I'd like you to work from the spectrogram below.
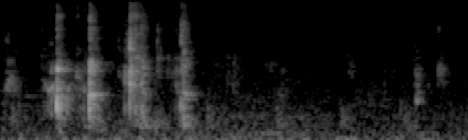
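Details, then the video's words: Dog eating dry food indoors: four or five sharp crunching bites in quick succession in the first two seconds, then quieter faint chewing. "köpek mama yeme sesi"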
